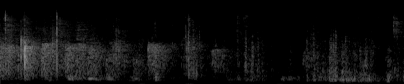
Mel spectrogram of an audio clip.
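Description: Audience applause tapering off, the claps thinning to a few scattered ones and fading away over the first couple of seconds.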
